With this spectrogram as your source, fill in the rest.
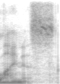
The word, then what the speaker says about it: Linus: speak finnish it's linos when i speak english it's linus and i really don't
